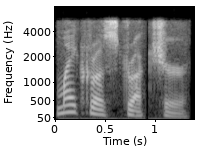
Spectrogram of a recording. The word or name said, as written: microstructure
